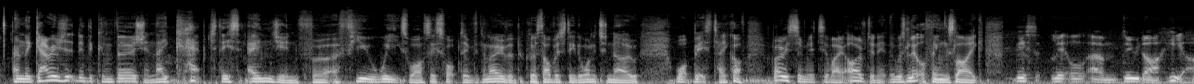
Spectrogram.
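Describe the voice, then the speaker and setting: Over noticeable background noise, a man with an English accent talks at a very fast pace in a medium pitch with lively intonation. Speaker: DIY mechanic and video maker. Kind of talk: casual vlog tutorial. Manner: rambling with fillers.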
